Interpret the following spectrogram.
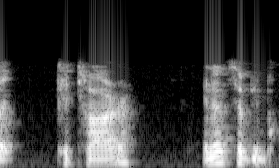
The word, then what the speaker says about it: Qatar: He goes, "There's no accents. There's no accent one way or the other. They just They just call it Qatar Cutter." He goes, "It's like just imagine no accent on any syllable.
